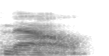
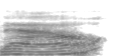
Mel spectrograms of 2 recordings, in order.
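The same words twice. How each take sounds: First: The voice falls at the end, like a statement. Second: The voice rises at the end, like a question. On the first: It is said as a statement. "not now" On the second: It is asked as a question. "I have to put a mar- question mark in here because she said now"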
